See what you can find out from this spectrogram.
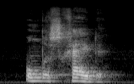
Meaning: inflection of onderscheiden: 1. singular past indicative 2. singular past subjunctive
- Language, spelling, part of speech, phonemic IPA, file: Dutch, onderscheidde, verb, /ˌɔndərˈsxɛi̯də/, Nl-onderscheidde.ogg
